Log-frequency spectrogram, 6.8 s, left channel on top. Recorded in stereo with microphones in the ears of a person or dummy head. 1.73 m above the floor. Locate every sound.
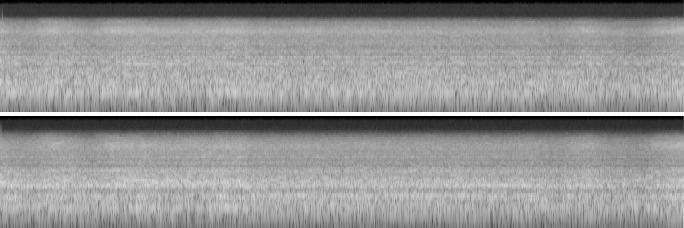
0.0 s an engine running: 20° right (ahead or behind), 0.7 m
